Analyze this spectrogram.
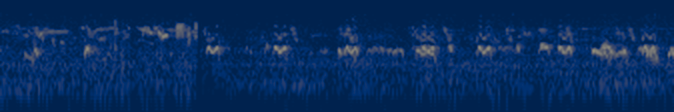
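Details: European bee-eaters at a breeding colony in the Eifel, Germany: a steady series of short, rolling, burry calls repeated about twice a second, overlapping with higher, thinner chirps from other colony birds.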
